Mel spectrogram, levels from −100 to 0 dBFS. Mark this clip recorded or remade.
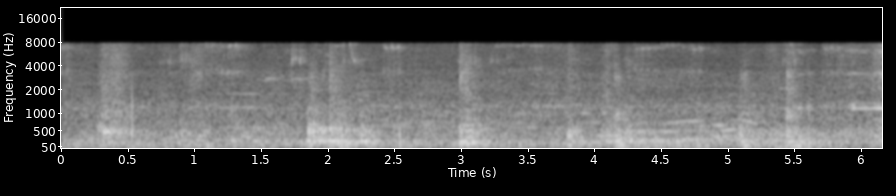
recorded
